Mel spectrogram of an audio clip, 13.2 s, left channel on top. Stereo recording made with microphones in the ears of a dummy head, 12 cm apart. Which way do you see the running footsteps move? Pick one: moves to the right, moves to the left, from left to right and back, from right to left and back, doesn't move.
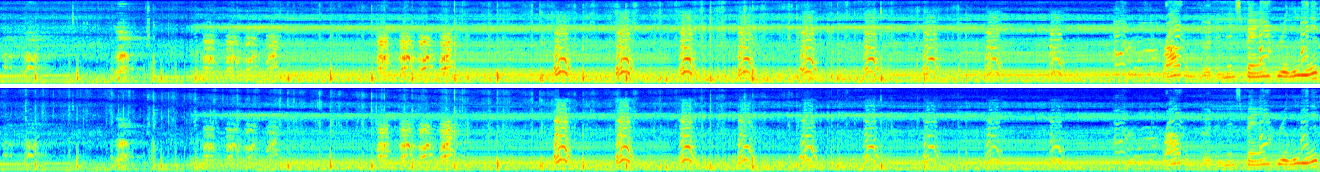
moves to the left.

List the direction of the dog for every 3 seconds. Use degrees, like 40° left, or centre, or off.
50° left, centre, 20° left, 50° left, 50° left.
